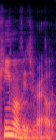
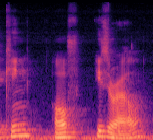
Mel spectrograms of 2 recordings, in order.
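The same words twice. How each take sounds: First: The words run together without breaks. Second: Each word is said separately with breaks. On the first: The speaker calls it right. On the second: The speaker calls it wrong.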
